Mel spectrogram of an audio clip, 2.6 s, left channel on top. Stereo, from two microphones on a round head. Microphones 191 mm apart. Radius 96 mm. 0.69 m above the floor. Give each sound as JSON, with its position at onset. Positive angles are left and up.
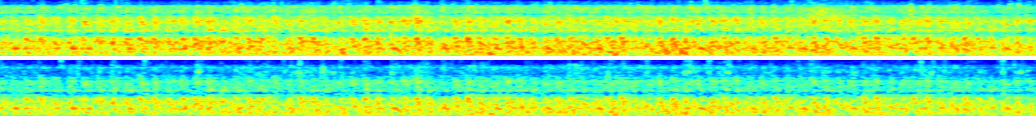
{"t": 0.0, "sound": "an engine running", "side_deg": 75}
